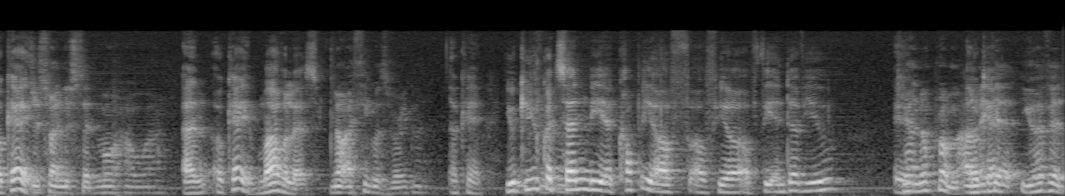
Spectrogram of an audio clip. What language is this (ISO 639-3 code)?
deu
